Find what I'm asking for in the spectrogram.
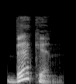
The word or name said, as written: beckon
